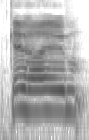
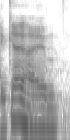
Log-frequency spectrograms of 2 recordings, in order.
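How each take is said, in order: First: Higher and louder, emphatic; louder repeat. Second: Said in the usual way. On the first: Real, not acted. Sending his own troops home, louder and emphatic. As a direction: push it out the second time.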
